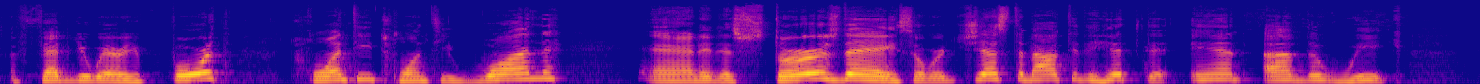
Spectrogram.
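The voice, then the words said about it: Hoarse, fuzzy voice. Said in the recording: “my voice sounds a little bit hoarse or fuzzy ... a little bit voice a little bit hoarse”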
